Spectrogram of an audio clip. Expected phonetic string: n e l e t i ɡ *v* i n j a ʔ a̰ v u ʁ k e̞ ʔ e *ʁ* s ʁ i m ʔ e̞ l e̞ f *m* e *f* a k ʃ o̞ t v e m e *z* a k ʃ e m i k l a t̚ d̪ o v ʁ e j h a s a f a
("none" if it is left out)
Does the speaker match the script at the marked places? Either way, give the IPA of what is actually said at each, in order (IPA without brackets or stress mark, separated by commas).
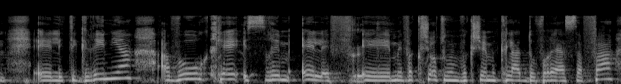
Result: ʁ, none, m, v, v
